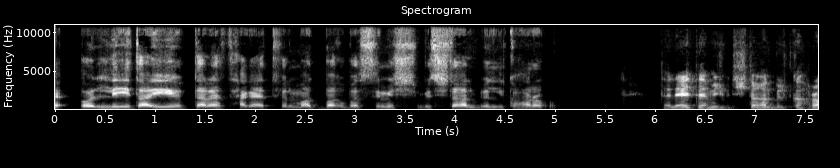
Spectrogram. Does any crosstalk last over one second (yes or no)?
no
